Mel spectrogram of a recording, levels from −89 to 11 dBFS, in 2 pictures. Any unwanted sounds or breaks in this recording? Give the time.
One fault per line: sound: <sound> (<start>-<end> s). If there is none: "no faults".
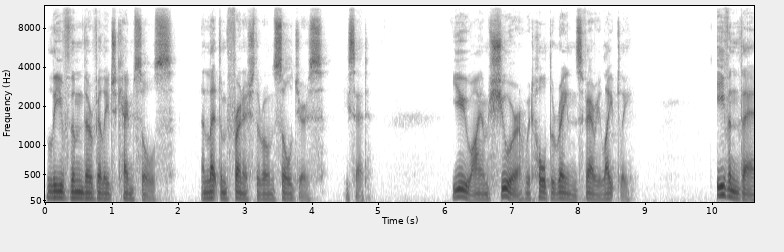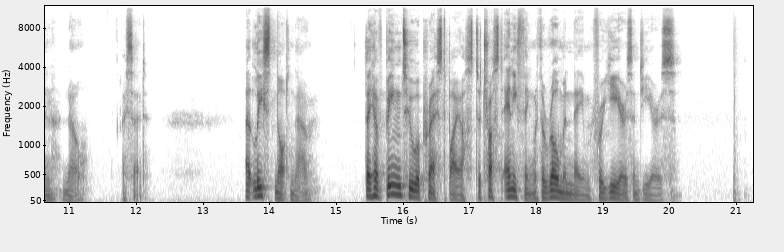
sound: thud (21.0-21.1 s)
